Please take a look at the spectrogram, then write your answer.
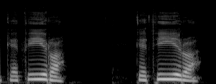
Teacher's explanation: thira orada ikinci hecaya düşür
